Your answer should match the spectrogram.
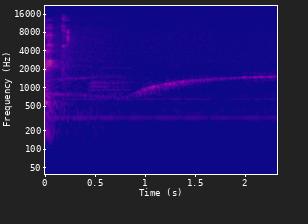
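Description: A faint siren wailing, its single tone rising slowly and then levelling off high, over a steady low hum.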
